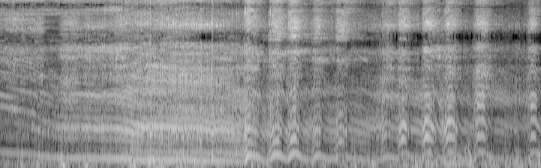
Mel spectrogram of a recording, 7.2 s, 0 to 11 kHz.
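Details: K5.9 nitro engine on an HB D8T with an LRP 32 Spec 2 carb, no thermal insulator: pitch wobbles up and down about three times a second, a rough hunting warble, the low-speed needle set too lean; idle less stable than with Novarossi carb.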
